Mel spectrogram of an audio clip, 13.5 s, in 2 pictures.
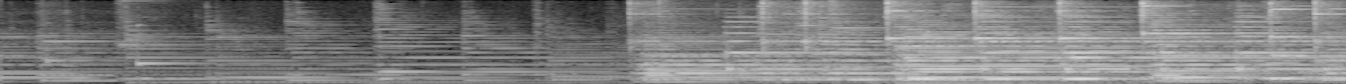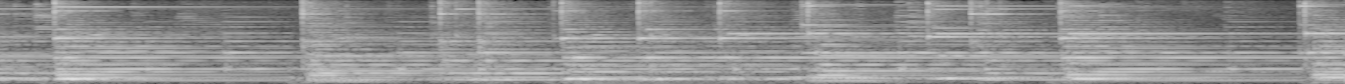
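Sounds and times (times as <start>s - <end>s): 
children's orchestra playing: 3.2s - 13.4s.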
